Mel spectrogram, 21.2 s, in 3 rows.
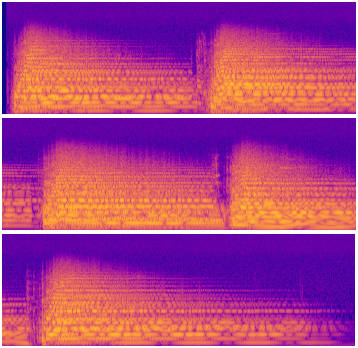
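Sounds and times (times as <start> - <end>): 
guitar with light overdrive and chorus: 0.1 - 21.0.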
